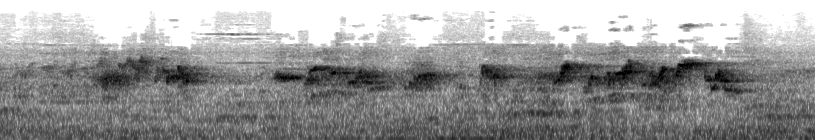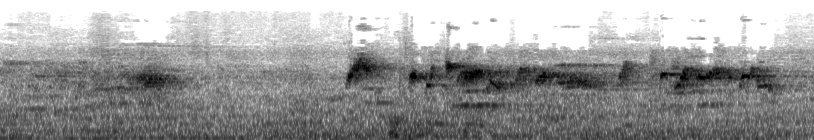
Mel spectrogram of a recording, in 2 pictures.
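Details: Red-whiskered bulbul delivering lively, warbling song phrases in two main bursts separated by a short quiet gap, clear over soft background noise.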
